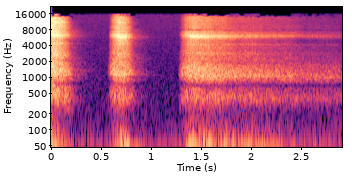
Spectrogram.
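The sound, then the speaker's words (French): A deep breath in and a slow exhale during a guided relaxation exercise: a few short airy breath bursts, then one long, steady exhalation that trails off gradually, with no talking. “Vous pouvez prendre une grande inspiration profonde et expirer en trois fois.”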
